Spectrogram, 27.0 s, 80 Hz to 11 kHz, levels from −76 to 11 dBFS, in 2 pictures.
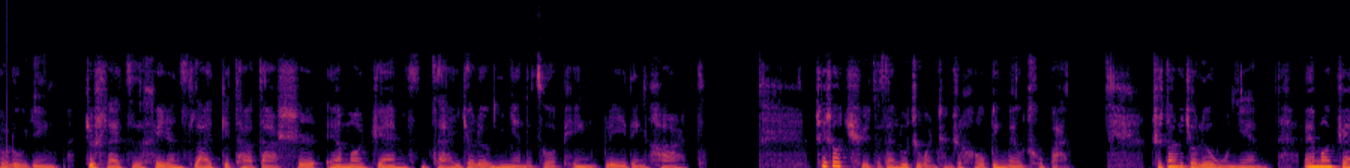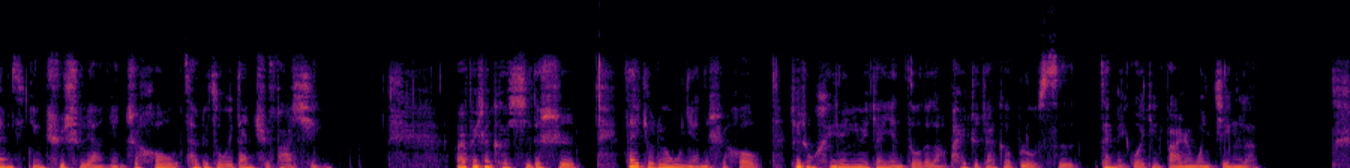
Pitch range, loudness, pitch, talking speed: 125-165 Hz, -28 LUFS, 135 Hz, 325 characters per minute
